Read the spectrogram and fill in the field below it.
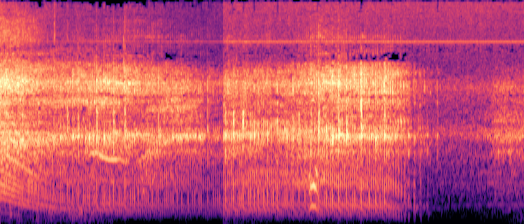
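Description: Branches rustle and scrape close by.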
